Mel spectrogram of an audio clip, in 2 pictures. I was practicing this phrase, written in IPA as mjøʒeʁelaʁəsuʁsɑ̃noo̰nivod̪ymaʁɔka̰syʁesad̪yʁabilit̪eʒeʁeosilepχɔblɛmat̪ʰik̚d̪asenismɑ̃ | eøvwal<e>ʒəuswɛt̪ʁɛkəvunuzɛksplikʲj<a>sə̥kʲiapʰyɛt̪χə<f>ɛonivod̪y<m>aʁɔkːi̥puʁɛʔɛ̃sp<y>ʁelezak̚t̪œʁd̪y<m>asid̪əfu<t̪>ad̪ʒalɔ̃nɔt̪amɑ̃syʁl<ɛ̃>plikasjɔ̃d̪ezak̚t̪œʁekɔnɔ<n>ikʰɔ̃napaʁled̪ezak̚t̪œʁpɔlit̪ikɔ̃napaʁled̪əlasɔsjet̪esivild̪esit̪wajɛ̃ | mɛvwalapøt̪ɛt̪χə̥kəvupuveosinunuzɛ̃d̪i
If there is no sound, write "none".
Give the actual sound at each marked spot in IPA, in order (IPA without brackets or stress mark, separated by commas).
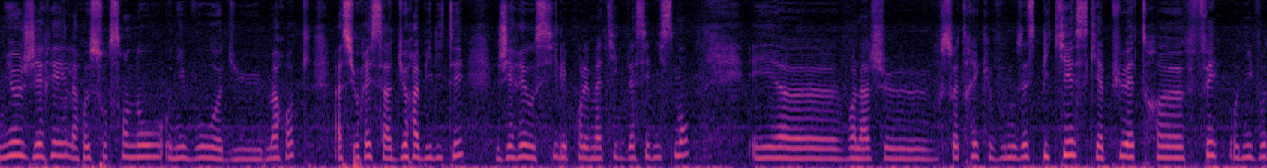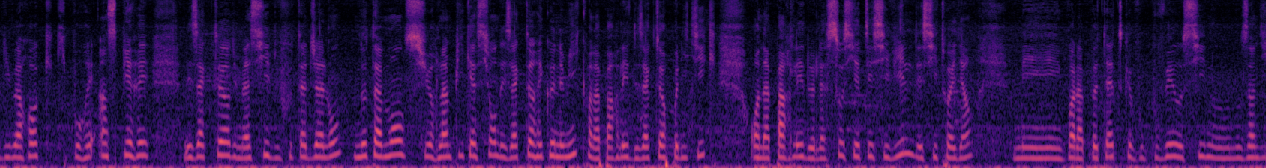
a, e, f, m, i, m, t̪, ɛ̃, m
